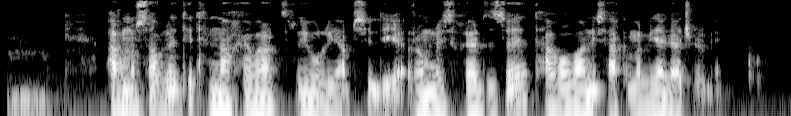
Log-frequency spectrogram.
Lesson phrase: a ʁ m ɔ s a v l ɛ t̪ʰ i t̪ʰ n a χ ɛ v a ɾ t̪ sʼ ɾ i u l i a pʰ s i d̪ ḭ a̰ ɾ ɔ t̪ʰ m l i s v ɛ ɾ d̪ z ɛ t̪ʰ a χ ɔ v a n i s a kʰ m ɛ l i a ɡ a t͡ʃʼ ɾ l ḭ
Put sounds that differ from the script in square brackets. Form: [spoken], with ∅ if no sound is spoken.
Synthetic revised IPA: a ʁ m ɔ s a v l ɛ t̪ʰ i t̪ʰ n a χ ɛ v a ɾ t̪ sʼ ɾ i u l i a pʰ s i d̪ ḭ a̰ ɾ ɔ [∅] m l i s [ʁ] ɛ ɾ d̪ z ɛ t̪ʰ a [ʁ] ɔ v a n i s a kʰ m ɛ l i a ɡ a t͡ʃʼ ɾ l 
